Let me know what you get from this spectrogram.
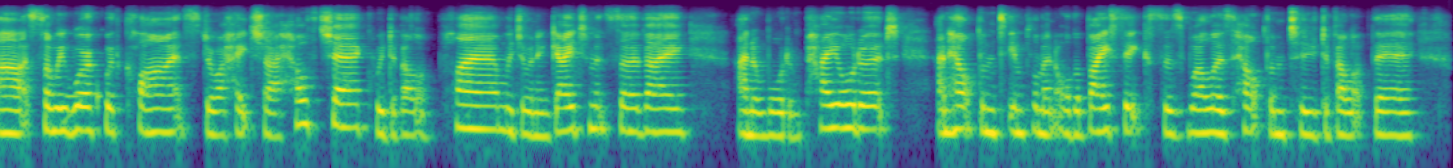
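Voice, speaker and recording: A woman with an Australian accent, fairly high-pitched and fairly quick, with monotone, flat intonation against a quiet background. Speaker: HR consultant. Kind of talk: webinar presentation. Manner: fast.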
